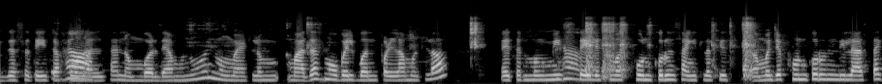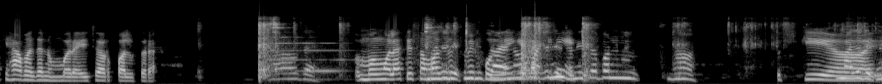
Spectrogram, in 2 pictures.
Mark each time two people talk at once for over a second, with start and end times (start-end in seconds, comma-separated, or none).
13.1-14.6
